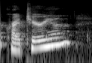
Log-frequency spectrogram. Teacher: the singular criterion has second syllable stress. So that means the tier syllable is long and has the clear vowel, and the other syllables are shorter and may have reduced vowels.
